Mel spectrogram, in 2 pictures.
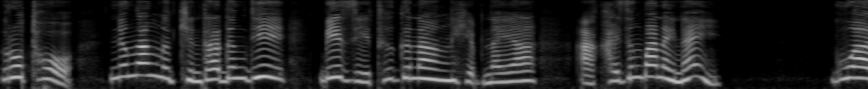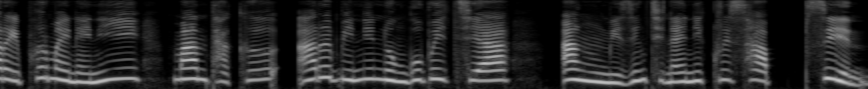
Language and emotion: Bodo, surprised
